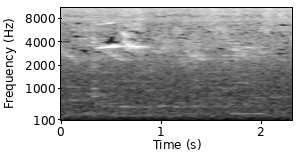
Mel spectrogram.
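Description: Marker pen writing on a whiteboard, faint, with one brief high-pitched squeak of the felt tip about half a second in.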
